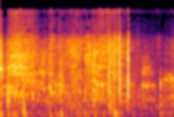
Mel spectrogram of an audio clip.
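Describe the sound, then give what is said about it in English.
Dogs yelp and bark in a few sharp, high-pitched bursts, two close together near the end, over a noisy, rustling background with no one talking. “The dogs are out of their minds and I kind of lost my focus”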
